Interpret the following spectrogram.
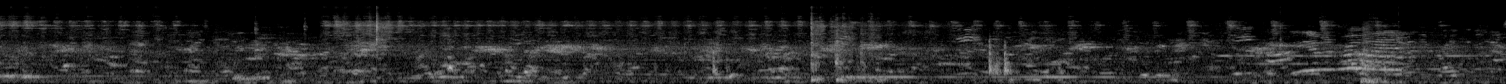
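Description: Busy shop ambience: indistinct voices and background music, with a few sharp clicks and knocks.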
